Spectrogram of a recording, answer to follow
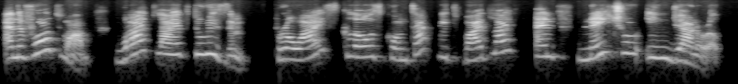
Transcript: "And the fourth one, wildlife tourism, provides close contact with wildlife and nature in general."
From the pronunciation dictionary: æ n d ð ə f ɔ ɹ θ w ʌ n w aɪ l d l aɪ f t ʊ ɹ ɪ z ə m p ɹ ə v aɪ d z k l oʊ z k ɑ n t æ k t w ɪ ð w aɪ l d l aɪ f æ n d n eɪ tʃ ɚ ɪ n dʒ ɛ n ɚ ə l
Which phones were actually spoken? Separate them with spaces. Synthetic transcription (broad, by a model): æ n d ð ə f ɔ ɹ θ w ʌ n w aɪ d l aɪ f t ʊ ɹ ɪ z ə m p ɹ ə aɪ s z k l oʊ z k ɑ n t æ k t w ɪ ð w aɪ d l aɪ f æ n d n eɪ tʃ ɚ ɪ n dʒ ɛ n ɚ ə l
